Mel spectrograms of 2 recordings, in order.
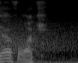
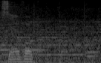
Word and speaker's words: Zavok: Hey, Zavok. Your name rhymes with Havoc for a reason, doesn't it? Savoc.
